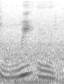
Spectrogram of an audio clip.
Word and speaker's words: Wheaton: give you three guesses it rhymes with eaten or meat that's right you guessed it it's wheaton we're here today at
